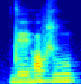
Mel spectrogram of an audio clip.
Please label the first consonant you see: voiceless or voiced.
voiced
